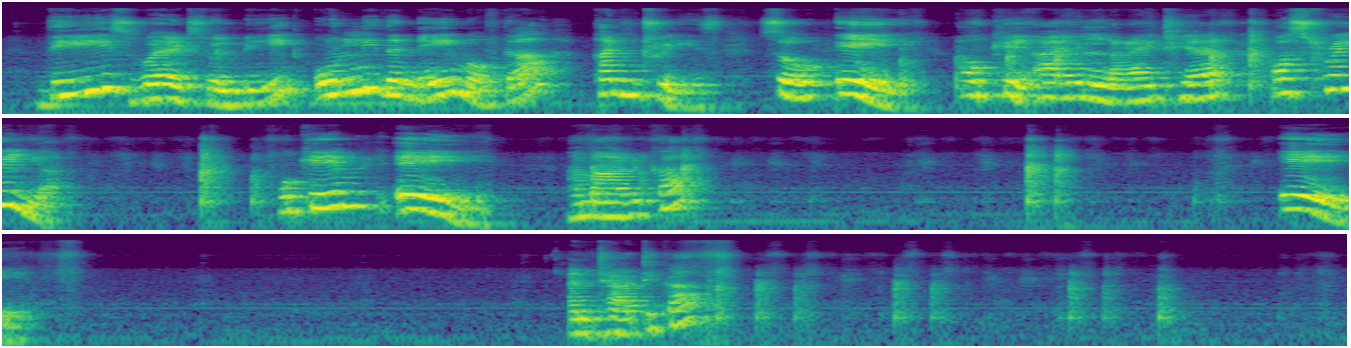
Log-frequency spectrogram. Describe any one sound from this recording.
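A middle-aged woman speaks calmly and clearly, close by, as if teaching.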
